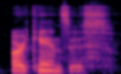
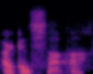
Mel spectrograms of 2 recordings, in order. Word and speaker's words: Arkansas: a plain one too it's illegal to mispronounce the name of the state Aransas yes it has to be Arkansas what was the other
